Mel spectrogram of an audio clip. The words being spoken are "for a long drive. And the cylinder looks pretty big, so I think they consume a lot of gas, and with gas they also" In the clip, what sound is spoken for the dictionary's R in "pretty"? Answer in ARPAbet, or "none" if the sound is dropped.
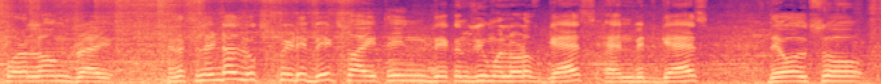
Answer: none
